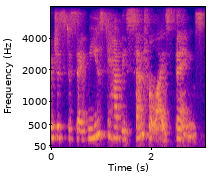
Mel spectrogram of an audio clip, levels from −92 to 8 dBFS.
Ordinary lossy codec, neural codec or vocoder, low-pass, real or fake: Opus, 16 kbps; none; 7.2 kHz; real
